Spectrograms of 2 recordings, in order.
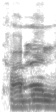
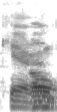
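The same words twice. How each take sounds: First: The name is said with Armenian pronunciation. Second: The name is said with English pronunciation. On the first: The speaker calls it right. "Karen in Armenian" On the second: The speaker calls it wrong. "not Karen"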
